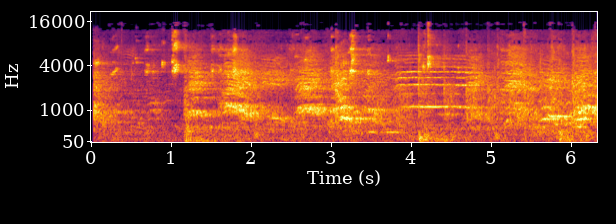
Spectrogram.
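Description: Basketball game in a gym: a ball bouncing on the hardwood floor and short sneaker squeaks, with crowd and player voices echoing in the hall and a swell of crowd noise about a second in.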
